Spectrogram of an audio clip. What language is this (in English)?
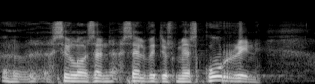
Finnish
